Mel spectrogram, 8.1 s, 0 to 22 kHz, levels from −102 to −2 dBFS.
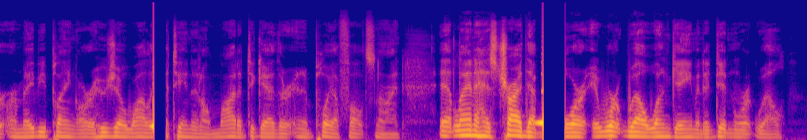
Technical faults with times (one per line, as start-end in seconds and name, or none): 1.49-1.67 unstable filter
5.30-5.66 unstable filter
